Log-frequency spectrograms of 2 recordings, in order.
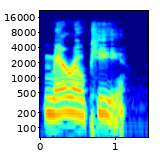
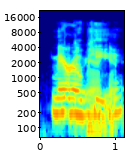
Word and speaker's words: Merope: And I went online. And found the actual pronunciation, and it's Merope. Merope is like the Greek.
